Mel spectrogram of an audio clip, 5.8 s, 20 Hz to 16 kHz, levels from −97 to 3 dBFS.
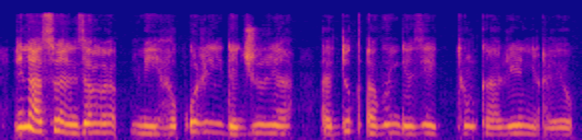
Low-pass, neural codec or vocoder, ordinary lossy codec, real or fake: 10.8 kHz; codec, 24 kHz, 3 kbps, HILCodec; none; fake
